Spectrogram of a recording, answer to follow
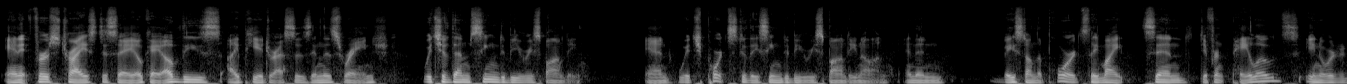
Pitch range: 95-110 Hz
